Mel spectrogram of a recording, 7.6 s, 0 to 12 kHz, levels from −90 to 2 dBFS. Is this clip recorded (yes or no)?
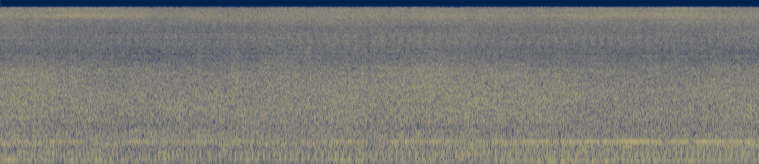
yes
